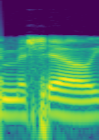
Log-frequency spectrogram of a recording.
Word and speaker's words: Michelle: Her name is Michelle Prince. – Michelle. Mm-hmm. – Yep. – Oh, yeah. – It's spelled like Michael, but it's actually Michelle, yeah.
